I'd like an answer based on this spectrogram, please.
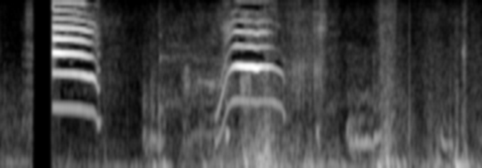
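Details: Domestic cat from a funny pet compilation giving two loud, high-pitched meows that slide downward, the first short and sharp, the second longer, followed by softer scattered sounds and clicks.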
